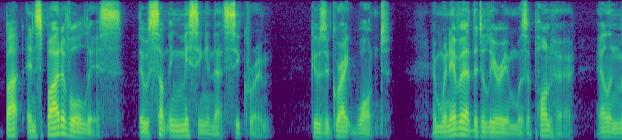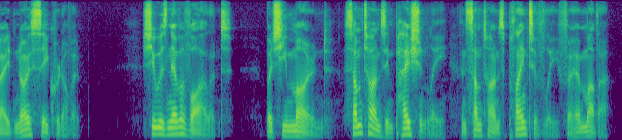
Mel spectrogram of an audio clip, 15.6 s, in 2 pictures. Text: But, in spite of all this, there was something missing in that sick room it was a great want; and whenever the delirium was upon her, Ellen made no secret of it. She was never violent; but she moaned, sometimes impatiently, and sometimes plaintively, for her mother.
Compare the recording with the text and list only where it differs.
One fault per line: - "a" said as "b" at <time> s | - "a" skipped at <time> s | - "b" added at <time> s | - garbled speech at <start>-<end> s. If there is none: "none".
none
